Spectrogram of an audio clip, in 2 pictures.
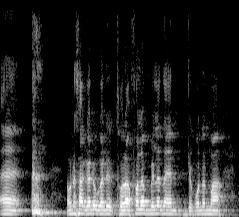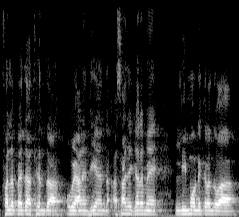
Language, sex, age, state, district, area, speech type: Sindhi, male, 60+, Gujarat, Kutch, urban, spontaneous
